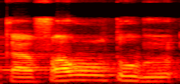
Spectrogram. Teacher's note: را ساکن سے پہلے فا کے اوپر زبر تو را کو پر پڑھیں گے، میم میں اظہار شفوی ہوگا.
